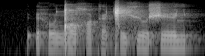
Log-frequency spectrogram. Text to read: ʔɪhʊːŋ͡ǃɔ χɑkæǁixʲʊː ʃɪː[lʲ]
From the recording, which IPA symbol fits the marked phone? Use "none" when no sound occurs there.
lʲ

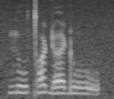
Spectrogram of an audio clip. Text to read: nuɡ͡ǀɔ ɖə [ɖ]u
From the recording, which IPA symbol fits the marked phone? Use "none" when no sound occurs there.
ɖ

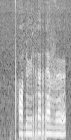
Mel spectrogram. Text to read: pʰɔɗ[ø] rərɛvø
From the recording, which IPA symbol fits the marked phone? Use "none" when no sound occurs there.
y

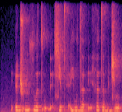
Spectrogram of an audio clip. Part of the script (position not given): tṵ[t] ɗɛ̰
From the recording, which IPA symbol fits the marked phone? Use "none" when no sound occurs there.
none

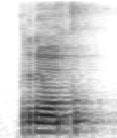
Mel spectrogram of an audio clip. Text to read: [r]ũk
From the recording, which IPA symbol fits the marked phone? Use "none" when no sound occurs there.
r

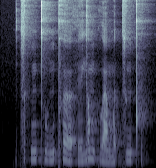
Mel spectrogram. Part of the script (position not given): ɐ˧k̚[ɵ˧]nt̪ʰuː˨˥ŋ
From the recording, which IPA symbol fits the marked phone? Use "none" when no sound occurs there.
ɵ˥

